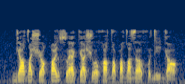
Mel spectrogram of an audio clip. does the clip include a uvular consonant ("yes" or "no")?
yes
